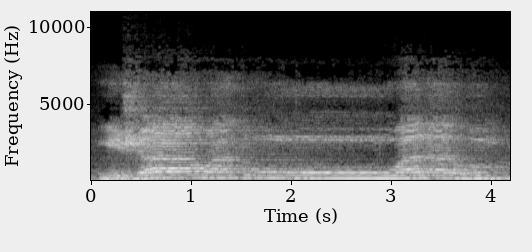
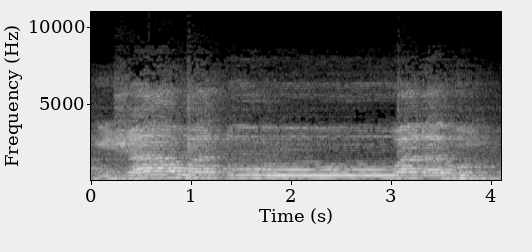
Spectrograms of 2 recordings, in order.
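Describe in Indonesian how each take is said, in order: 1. Bunyi n menyatu, setengah sengau, setengah masuk ke w. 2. Bunyi n menyatu penuh ke w tanpa bunyi sengau. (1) "lima puluh persen masih melalui khaysum, jalur hidung, dan lima puluh persen diarahkan ke waw" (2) "masuk ke wawu total. ... gunanya khaysum, tidak dilewatinya"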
